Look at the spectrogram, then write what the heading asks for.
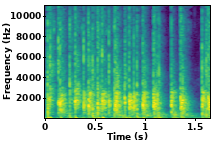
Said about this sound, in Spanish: Y si les parece, despedimos el programa con uno de nuestros super aplausos. ¡Bravo!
